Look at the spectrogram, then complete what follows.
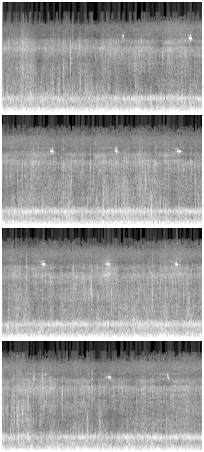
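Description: Wind rumbling steadily on the microphone of a camera riding along on a bicycle, with a steady hum under it and a faint light tick about every second and a quarter.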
